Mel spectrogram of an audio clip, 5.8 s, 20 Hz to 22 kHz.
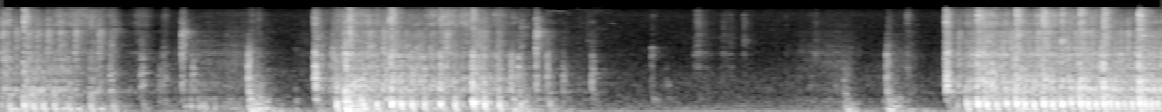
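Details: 1965 Remington Super 754 chainsaw (year uncertain), first start after long storage: saw revs up, sputters and nearly dies, then catches and roars again; uneven rough running, possibly flooded, to be cleaned up before further running.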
